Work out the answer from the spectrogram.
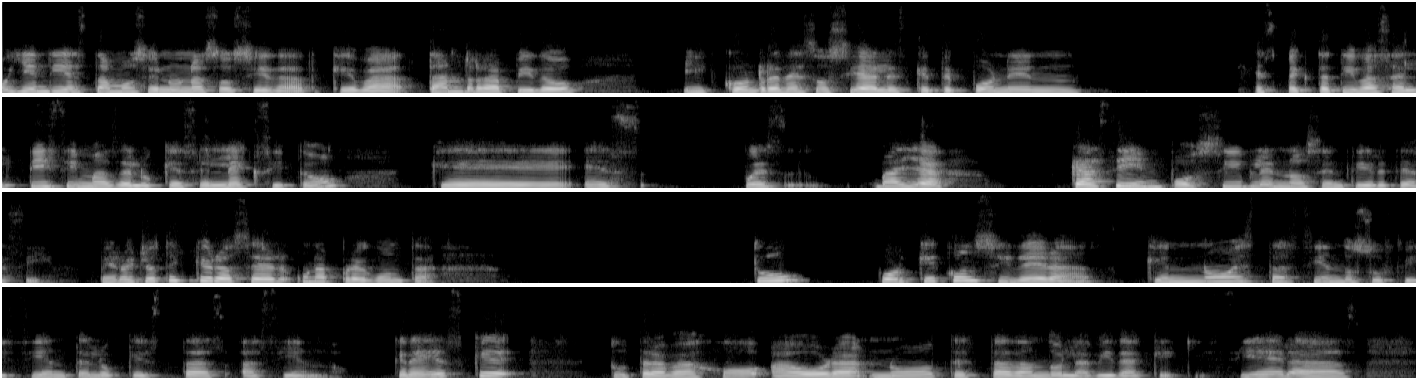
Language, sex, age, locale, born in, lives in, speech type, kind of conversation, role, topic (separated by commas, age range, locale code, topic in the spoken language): Spanish, female, 30-34, es-MX, Mexico, Mexico, conversation, advice, advisor, ¿Cómo puedo aceptar cumplidos sin minimizar mis logros personales?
